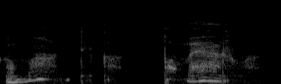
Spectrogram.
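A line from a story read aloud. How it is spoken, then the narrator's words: Whisper. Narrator (Ukrainian): вогняний фонтан шепотів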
